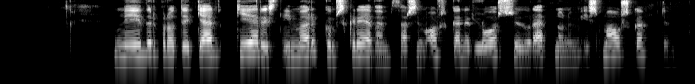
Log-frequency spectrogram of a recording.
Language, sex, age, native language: Icelandic, female, 40-49, Icelandic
